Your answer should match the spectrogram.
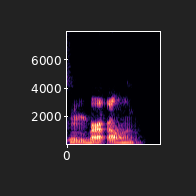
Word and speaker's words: New Berlin: It's New Berlin. It's New like Berlin. You don't pronounce the I, it's just LN.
